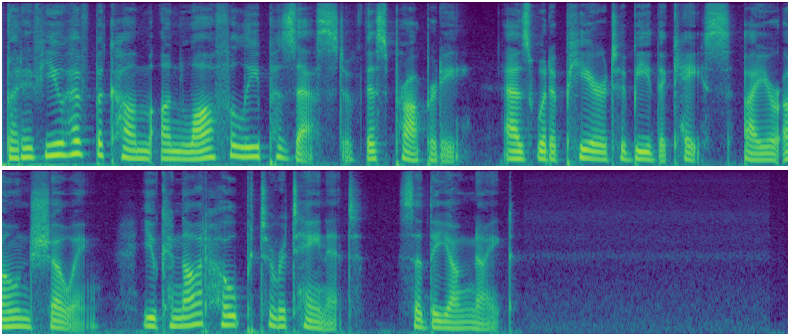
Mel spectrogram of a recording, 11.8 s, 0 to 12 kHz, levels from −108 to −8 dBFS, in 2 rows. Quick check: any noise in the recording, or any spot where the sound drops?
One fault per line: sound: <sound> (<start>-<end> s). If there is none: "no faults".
no faults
